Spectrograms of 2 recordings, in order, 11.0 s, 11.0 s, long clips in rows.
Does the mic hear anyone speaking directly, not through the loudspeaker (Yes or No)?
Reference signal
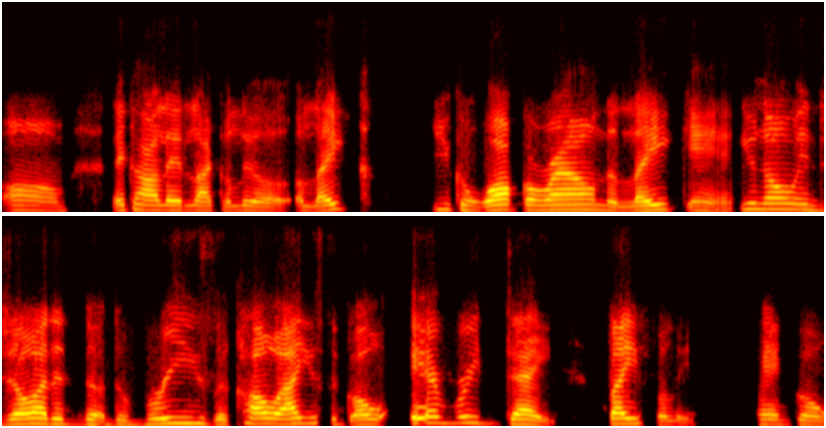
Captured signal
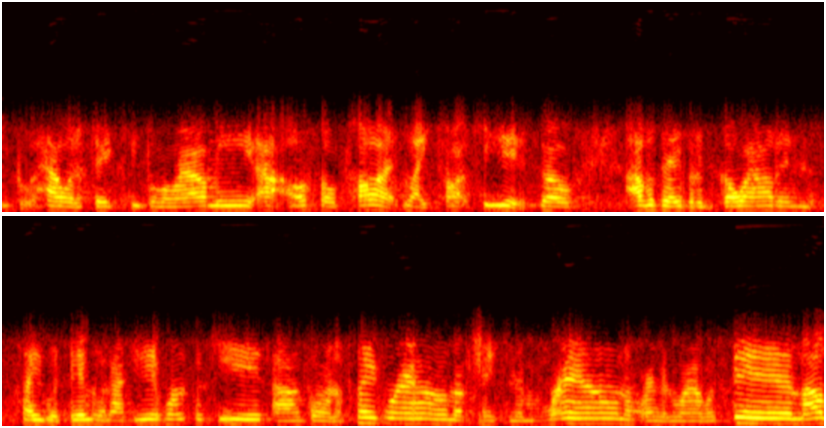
Yes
